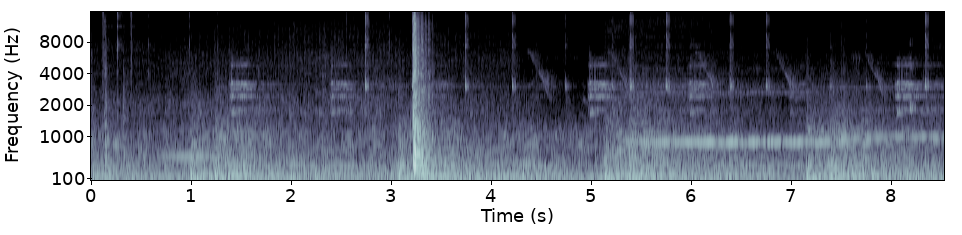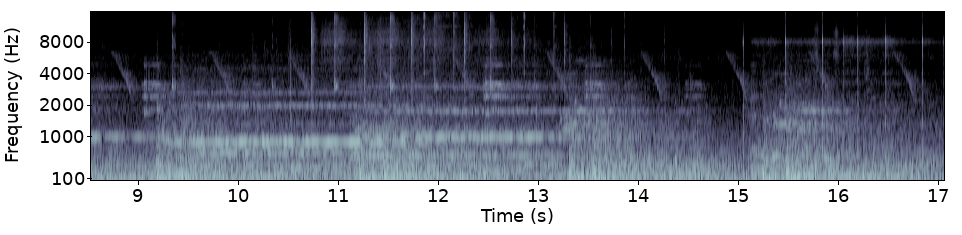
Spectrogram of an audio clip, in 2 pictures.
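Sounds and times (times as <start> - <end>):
film background music: 0.0 - 17.0
car door slamming: 3.1 - 3.8.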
